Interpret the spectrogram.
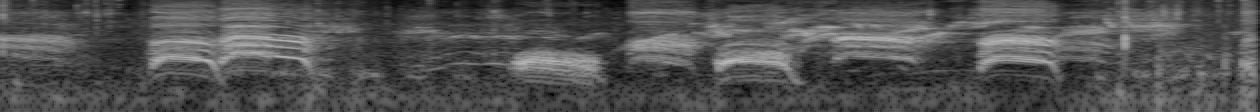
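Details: A huge gathering of crows squabbles over food, harsh nasal caws overlapping one another in quick succession, several birds calling at once in a dense, continuous clamour.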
